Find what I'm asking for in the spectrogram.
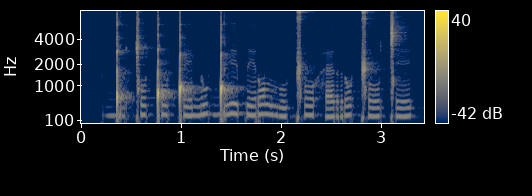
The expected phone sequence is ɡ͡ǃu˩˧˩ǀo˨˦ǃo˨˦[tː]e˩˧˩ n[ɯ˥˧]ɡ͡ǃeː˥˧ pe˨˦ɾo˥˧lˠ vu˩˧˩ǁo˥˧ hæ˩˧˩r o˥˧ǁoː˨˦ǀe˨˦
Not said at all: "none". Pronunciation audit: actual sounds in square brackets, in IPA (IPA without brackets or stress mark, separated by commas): ǃ, u˥˧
